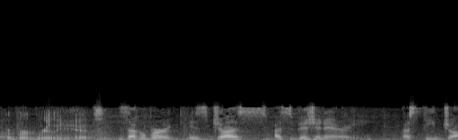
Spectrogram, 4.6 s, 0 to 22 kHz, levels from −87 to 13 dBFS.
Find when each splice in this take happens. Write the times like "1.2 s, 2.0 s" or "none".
1.0 s, 2.6 s

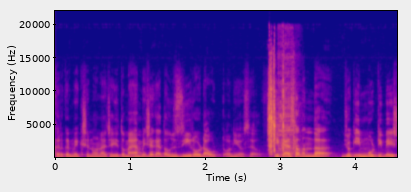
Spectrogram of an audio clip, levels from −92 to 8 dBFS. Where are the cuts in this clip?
2.7 s

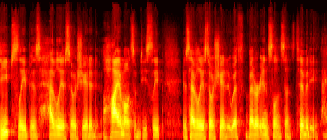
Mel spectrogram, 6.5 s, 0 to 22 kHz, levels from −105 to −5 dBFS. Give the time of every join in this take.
none

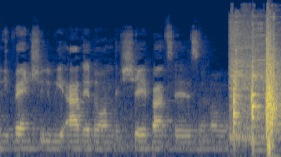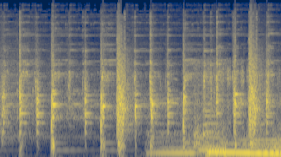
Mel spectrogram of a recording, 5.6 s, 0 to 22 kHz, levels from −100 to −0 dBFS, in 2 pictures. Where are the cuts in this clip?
2.2 s

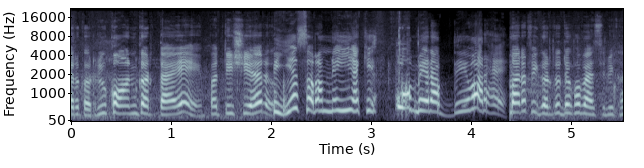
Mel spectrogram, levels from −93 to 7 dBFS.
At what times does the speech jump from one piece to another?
2.0 s, 4.3 s

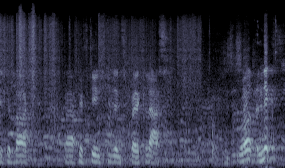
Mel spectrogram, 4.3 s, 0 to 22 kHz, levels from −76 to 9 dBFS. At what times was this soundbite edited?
3.0 s

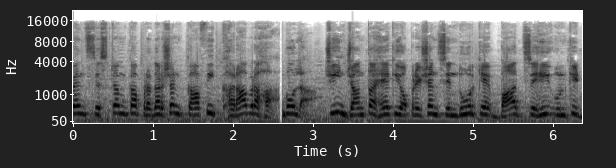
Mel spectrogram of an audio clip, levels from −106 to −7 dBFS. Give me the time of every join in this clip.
2.6 s

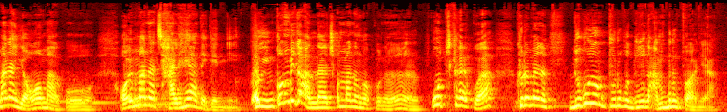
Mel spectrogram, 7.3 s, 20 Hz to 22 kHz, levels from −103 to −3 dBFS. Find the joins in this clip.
2.4 s

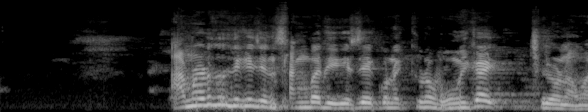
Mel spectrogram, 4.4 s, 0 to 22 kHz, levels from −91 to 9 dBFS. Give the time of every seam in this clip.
none

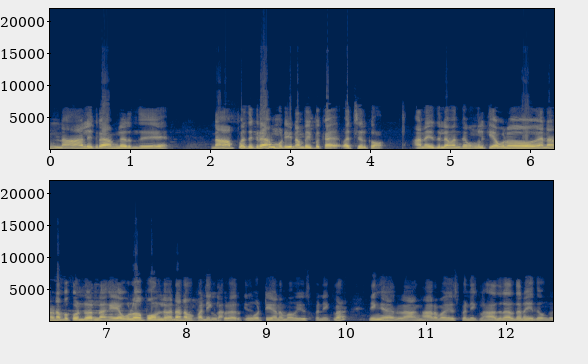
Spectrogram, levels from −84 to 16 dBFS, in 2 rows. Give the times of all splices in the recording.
8.3 s

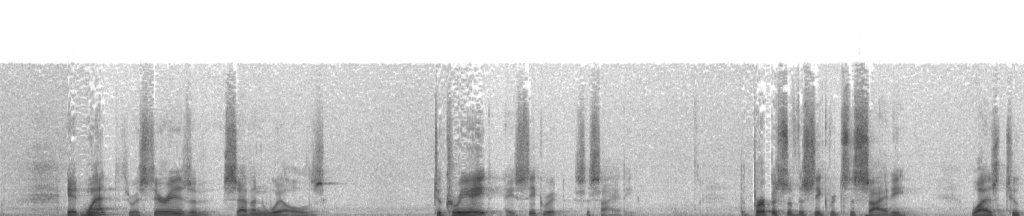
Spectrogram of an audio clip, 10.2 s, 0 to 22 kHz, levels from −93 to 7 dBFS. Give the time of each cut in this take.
none

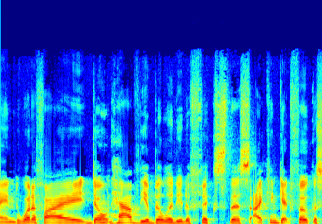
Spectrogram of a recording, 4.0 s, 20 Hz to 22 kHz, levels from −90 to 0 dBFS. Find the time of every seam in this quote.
none

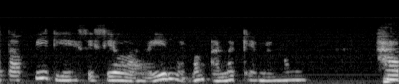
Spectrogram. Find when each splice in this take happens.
none

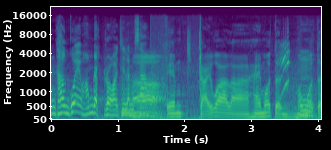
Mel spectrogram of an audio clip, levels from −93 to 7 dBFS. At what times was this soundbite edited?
1.8 s

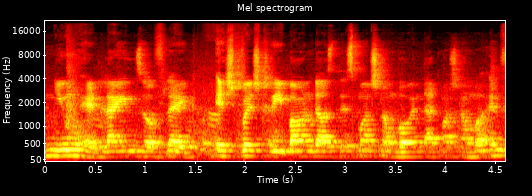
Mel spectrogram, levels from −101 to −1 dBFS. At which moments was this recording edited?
1.5 s

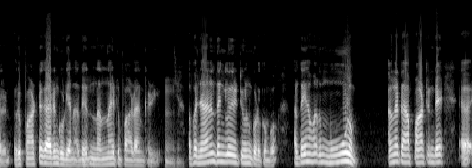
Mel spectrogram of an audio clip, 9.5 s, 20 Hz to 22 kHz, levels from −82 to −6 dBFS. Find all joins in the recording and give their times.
none

